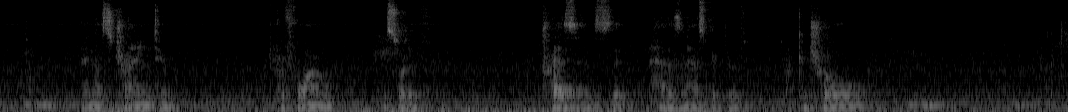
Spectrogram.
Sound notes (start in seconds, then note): none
